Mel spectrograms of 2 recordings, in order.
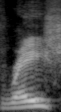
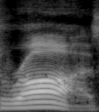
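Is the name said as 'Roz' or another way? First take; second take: another way; Roz. First: The name is not pronounced like 'Roz'. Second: The name is pronounced like 'Roz'. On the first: The speaker calls it right. "no, it's Ra's al Ghul" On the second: The speaker calls it wrong. "people nowadays it's it's Roz"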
